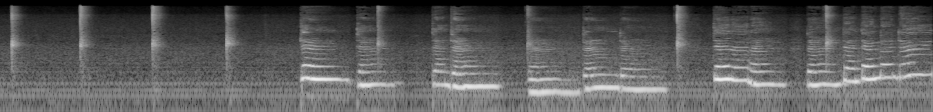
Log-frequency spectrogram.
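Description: Finger snaps keeping a slow, steady beat, about one a second. After about four and a half seconds a man's wordless singing of a melody joins in over the snaps.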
